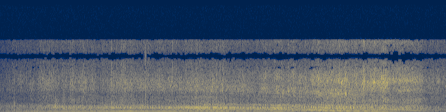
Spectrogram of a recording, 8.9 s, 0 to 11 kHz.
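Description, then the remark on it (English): Propeller plane engines of a squadron of 15 planes drone steadily as they land at a camp, a loud continuous rumble with a low throbbing hum that shifts slightly in pitch as the aircraft come in and settle to idle. “Following the example set by the leaders, the rest of the 15 planes of the Purple Triangle Air Squadron turn back from the ordered flight and land at the camp.”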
